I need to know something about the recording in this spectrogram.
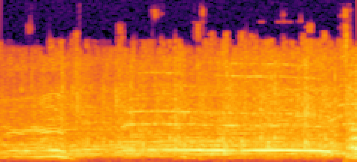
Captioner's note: applause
